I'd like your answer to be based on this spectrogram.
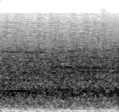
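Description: A cricket crowd applauds England, a dense, steady wash of clapping that holds evenly at close range for the whole short stretch.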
